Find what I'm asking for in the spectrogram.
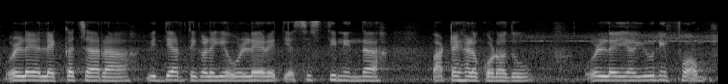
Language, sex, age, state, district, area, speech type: Kannada, female, 30-45, Karnataka, Chamarajanagar, rural, spontaneous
